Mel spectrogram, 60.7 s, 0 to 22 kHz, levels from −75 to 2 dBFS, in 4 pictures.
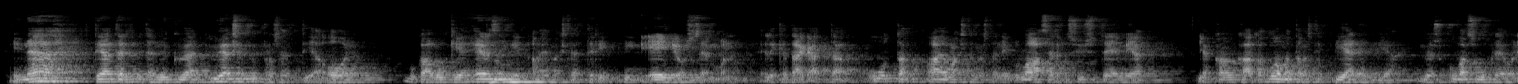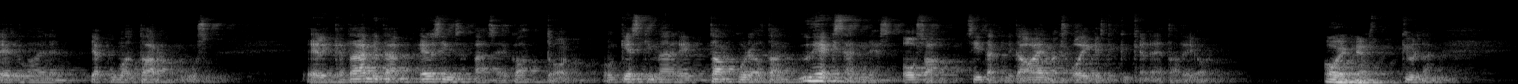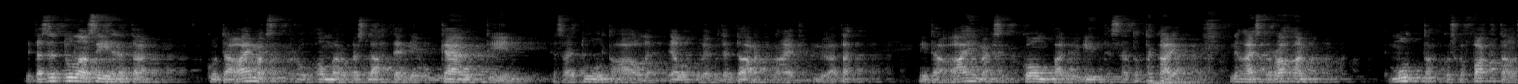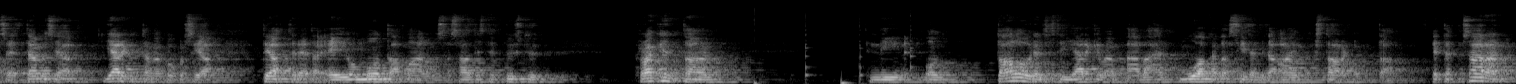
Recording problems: off-mic speech; far
room echo; noticeable; dies away in 0.9 s
clattering dishes; faint; from 53 to 55 s; peak 15 dB below the speech

